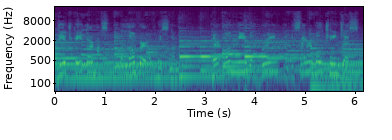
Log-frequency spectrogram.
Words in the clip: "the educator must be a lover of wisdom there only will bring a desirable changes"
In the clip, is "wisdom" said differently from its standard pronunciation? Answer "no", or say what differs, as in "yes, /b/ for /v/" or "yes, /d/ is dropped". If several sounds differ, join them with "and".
yes, /s/ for /z/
